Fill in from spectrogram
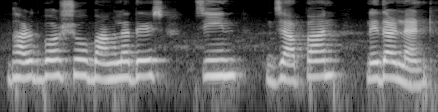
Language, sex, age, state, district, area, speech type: Bengali, female, 30-45, West Bengal, Purulia, urban, spontaneous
